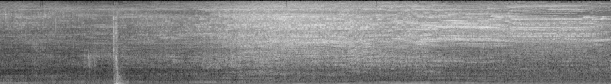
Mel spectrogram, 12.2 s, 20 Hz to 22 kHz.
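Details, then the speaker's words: 1966 Jaguar S-Type 3.8 manual overdrive, cold start on choke with a little throttle: even, steady cold idle with soft continuous hiss from the cold-start device and no stumbling; cold-start system working. "I think that wasn't really bad at all we have a nice even idle I can hear the hisser"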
